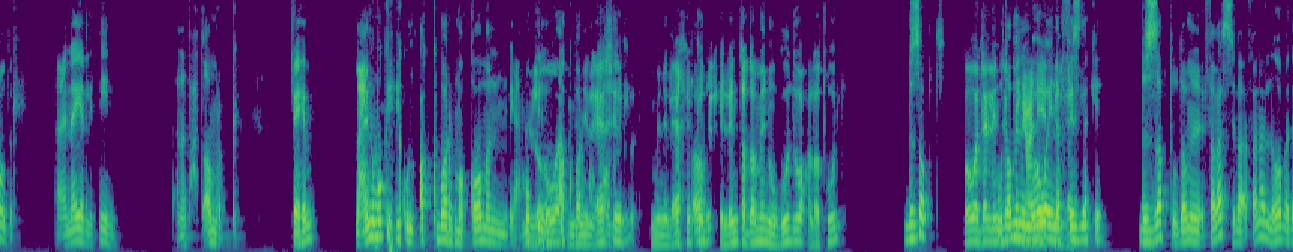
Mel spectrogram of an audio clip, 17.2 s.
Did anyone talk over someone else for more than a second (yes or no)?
yes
